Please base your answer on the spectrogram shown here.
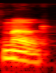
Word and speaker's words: Moog: Yeah, it's Moog. That would be Moog then. Why would it be Moog if his name is Moog? Well, because it's spelled Moog, and you just want to say Moog. It's fun. It's more fun to say Moog, but it's wrong.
